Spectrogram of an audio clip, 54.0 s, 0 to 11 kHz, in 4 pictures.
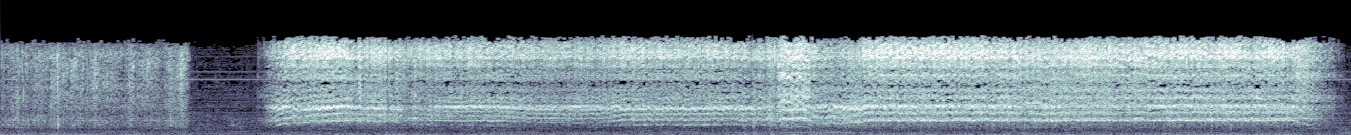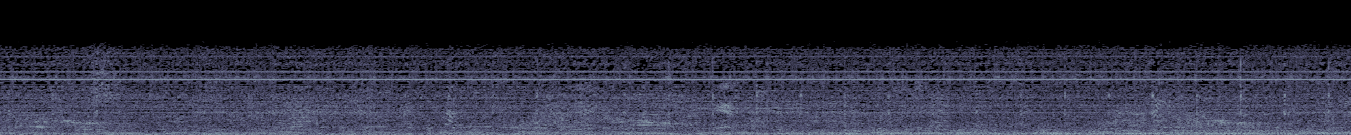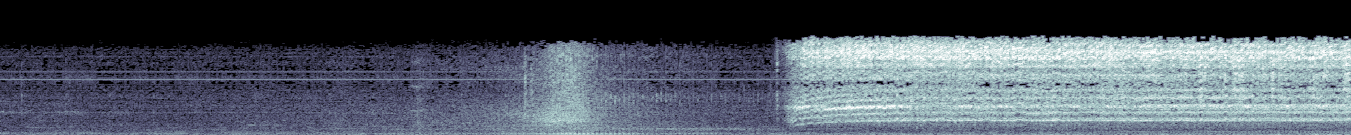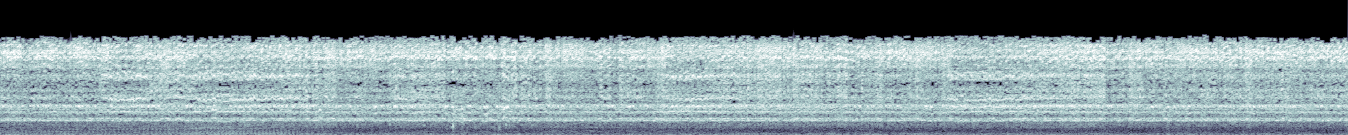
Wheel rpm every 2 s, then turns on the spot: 30, 90, 100, 120, 160, 160, 80, 0, 0, 0, 0, 0, 0, 0, 0, 0, 0, 70, 160, 160, 160, 160, 160, 160, 160, 160, 160.
0-2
